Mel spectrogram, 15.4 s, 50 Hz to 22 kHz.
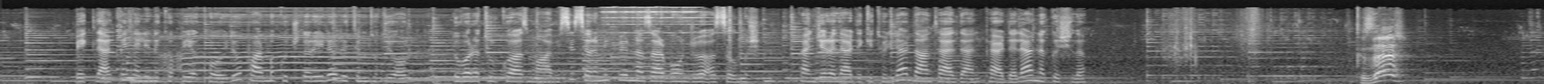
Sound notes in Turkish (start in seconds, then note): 0.3 Müzik - Duygusal; 5.8 Kapı zil sesi; 7.5 Müzik - Duygusal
